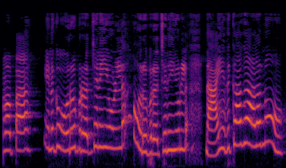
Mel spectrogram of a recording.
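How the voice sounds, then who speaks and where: A woman's voice: animated, brisk, exaggerated voice. A woman voicing a tearful, aggrieved elderly mother in a cartoon, wailing and complaining. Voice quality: wailing, complaining, high and bright. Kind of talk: animated cartoon voice acting.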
